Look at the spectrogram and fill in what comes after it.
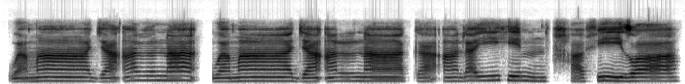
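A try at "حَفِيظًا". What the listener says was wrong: Zonya itu jangan terlalu kuat ininya ya. ya, desisnya. Sebab Allah dia nggak punya sifat yang ini yang harus mengeluarkan desis, sofir. Nah, dia nggak punya sifat sofir. Nah, yang punya sifat sofir itu zai.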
